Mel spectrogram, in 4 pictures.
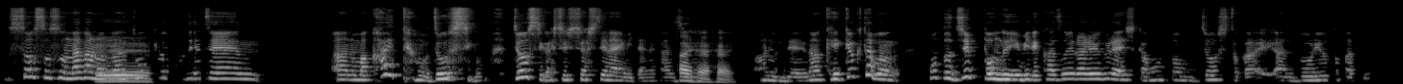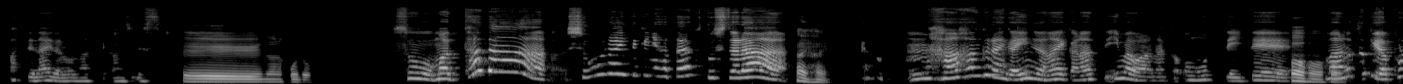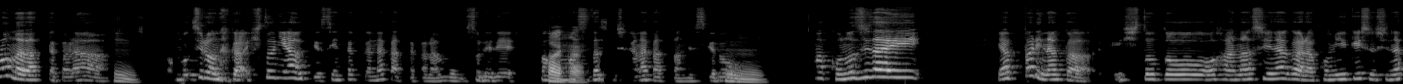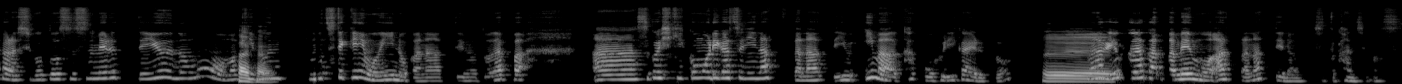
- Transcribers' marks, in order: other background noise
- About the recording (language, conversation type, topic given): Japanese, unstructured, どうやってストレスを解消していますか？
